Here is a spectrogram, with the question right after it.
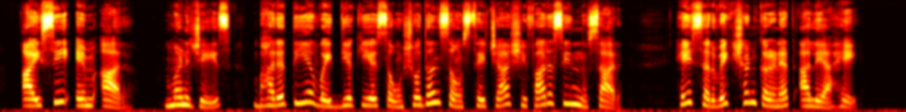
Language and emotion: Marathi, neutral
